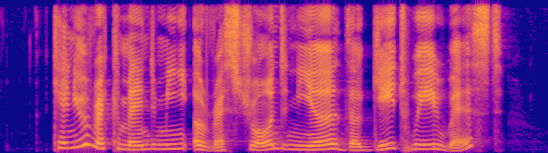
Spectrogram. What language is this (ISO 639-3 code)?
eng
